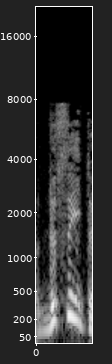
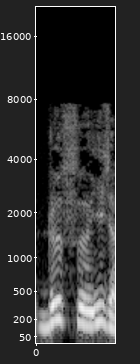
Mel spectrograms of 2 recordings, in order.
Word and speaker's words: ルスイ: ここで一つだけ注意していただきたいんですけども、ルスイという単語ですが、このイの発音は実は Y だけの発音なんですね。 – あ、ですからルスイじゃなくてルスイというようなちょっとイを軽く発音していただくと近い発音になります。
